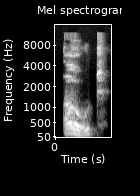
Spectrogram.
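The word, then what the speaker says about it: אות: this is the sign Hebrew word is oat which is a a sign it sounds like the word oath but it it doesn't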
